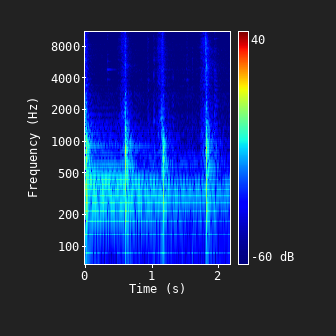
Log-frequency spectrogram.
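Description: Kitchen knife chopping a garlic clove on a cutting board: four sharp strokes, about one every 0.6 s, over soft piano music.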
